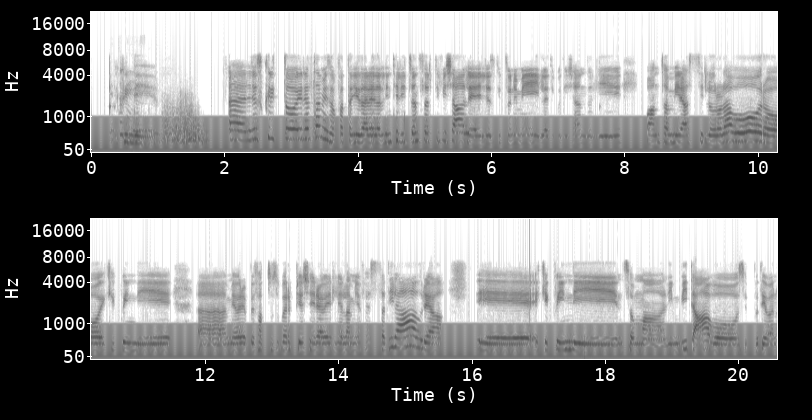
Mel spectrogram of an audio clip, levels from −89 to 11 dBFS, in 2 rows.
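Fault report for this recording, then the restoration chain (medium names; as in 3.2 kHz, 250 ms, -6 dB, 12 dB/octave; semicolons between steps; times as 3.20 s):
buzz 60 Hz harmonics 16 -33 dBFS
crackle 48 per s -36 dBFS
16.87 s: pop -8 dBFS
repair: de-click; de-hum 60 Hz, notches 16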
